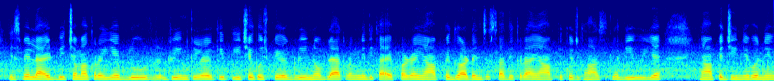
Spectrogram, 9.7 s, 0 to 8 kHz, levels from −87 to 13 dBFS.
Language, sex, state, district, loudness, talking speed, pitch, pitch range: Hindi, female, Bihar, Kishanganj, -19 LUFS, 260 wpm, 190 Hz, 185-195 Hz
